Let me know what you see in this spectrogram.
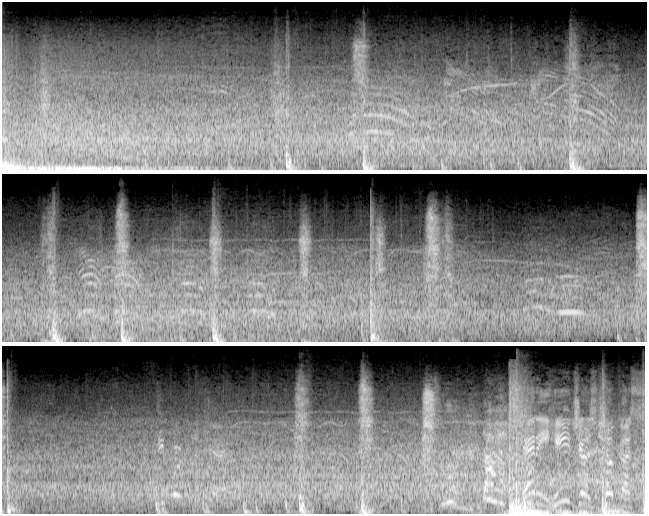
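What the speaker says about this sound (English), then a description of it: "he just took a serious series of punches" Punches land in a heavyweight title fight: sharp, isolated thuds spaced unevenly over a steady crowd roar, with a burst of several quick impacts near the end, and voices underneath.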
